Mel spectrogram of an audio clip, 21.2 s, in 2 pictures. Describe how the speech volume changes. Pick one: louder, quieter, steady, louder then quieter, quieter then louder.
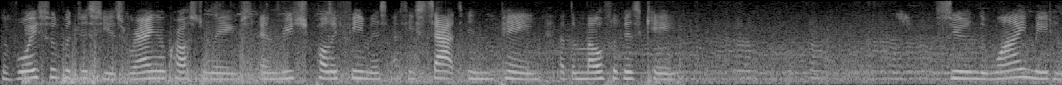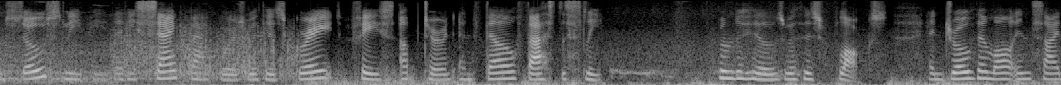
steady.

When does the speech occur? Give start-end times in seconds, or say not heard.
0.0-6.8, 9.3-16.7, 17.8-21.2.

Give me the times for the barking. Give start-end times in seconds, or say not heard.
not heard.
